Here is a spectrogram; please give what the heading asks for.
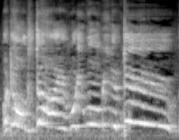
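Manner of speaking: high, loud imitation of wailing; hammed-up anguished yell; mock hysterical wail. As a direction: imitate a melodramatic boyfriend crying out. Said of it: "he starts yelling at me".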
